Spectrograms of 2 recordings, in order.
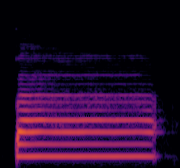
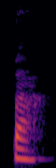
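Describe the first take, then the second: First: The pitch stays high and level. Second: The pitch is short, light and unstressed. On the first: "Premier ton" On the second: "Et le ton neutre"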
